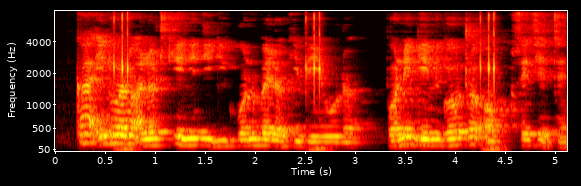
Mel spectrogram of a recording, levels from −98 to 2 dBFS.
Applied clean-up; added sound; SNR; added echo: classical method WPE with log-MMSE.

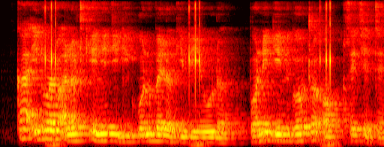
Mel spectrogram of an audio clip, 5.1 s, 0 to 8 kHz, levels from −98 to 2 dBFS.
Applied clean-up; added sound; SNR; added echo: none; Finger snapping; 10 dB; reverberation time 0.8 s.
